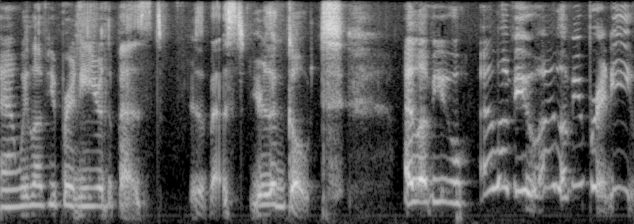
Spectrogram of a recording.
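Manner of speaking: high, tearful crying voice through the words. Signing off a video about a documentary, addressing its subject, crying. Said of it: "I'm sorry for crying".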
